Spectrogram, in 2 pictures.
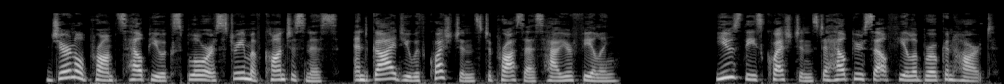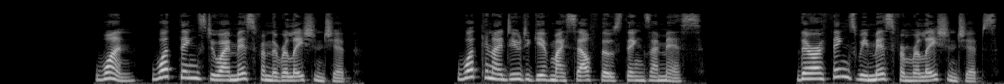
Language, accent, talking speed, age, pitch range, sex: English, American, 165 wpm, 30-49, 180-240 Hz, female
